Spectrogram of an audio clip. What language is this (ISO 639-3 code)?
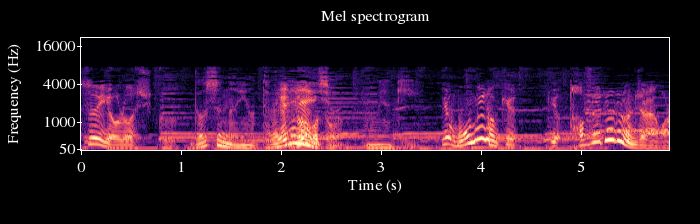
jpn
